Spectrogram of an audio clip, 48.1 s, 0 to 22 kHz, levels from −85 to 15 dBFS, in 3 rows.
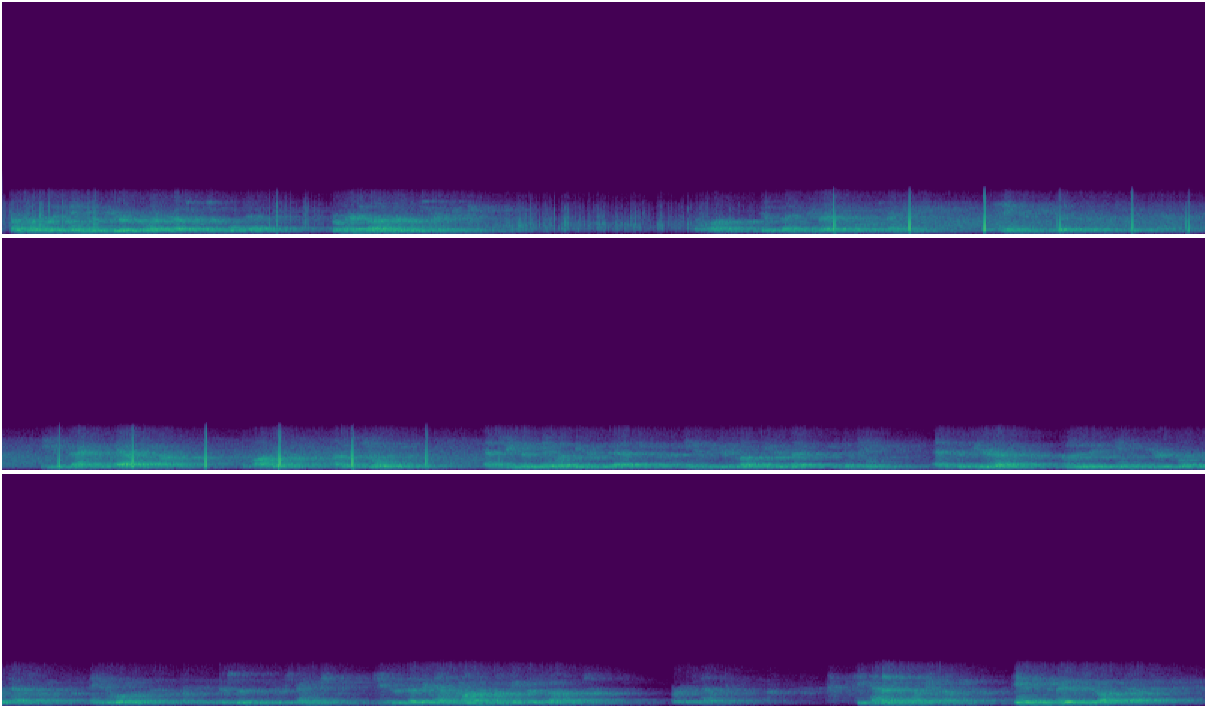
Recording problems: echo of what is said; strong; throughout; 220 ms later, 10 dB below the speech
room echo; strong; dies away in 2.4 s
off-mic speech; far
phone-call audio; nothing above 4 kHz
muffled; very slightly; fading above 2.5 kHz
household noises; loud; until 23 s; 3 dB below the speech

